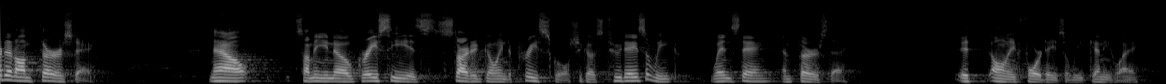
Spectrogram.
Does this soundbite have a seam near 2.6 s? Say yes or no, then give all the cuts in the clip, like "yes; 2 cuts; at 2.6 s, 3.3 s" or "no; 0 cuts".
no; 0 cuts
